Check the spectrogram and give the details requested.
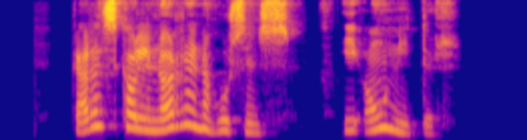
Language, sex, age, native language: Icelandic, male, 30-39, Icelandic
